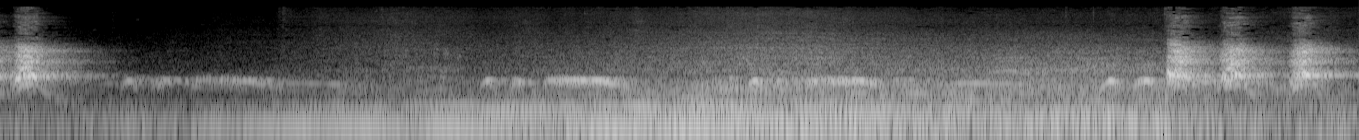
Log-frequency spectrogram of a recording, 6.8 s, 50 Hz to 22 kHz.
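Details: Spotted dove, breeding, 6 December 2021: soft hoarse coos in the middle, partly under a low engine-like rumble. Dog barks come at the start and several times near the end.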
